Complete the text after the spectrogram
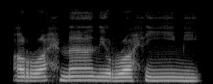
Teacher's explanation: ہا پر یا مدہ ہے، 2 حرکات کھینچ کر پڑھیں گے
